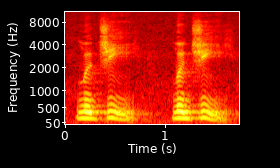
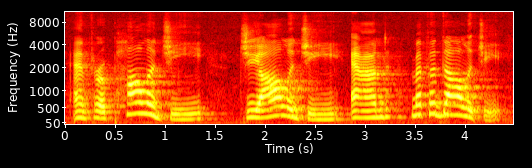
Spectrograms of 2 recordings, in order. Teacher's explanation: the suffix '-logy', is an 'l' sound and then a schwa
